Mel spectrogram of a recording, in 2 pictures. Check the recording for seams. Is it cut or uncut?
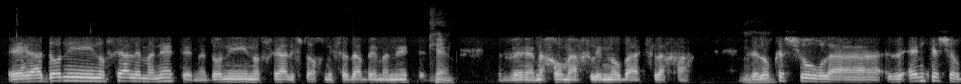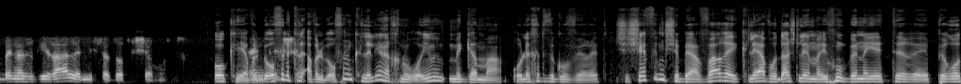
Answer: cut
